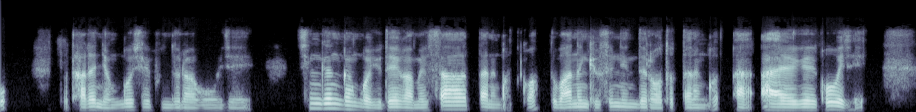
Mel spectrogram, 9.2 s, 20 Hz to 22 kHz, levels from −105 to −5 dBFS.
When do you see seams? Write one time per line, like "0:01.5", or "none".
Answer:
0:05.5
